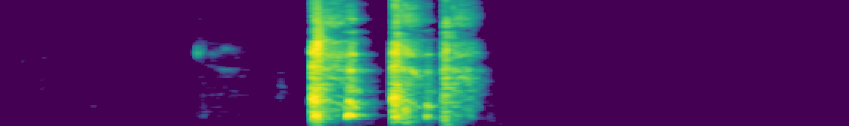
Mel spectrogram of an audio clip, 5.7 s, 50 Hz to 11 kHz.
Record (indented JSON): {
  "three_cough_length": "5.7 s",
  "three_cough_amplitude": 32767,
  "three_cough_signal_mean_std_ratio": 0.21,
  "survey_phase": "beta (2021-08-13 to 2022-03-07)",
  "age": "18-44",
  "gender": "Female",
  "wearing_mask": "No",
  "symptom_none": true,
  "smoker_status": "Ex-smoker",
  "respiratory_condition_asthma": false,
  "respiratory_condition_other": false,
  "recruitment_source": "REACT",
  "submission_delay": "2 days",
  "covid_test_result": "Negative",
  "covid_test_method": "RT-qPCR"
}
